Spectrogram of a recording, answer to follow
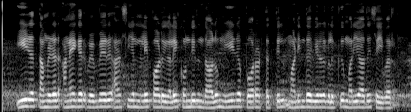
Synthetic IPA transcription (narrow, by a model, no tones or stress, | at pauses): iːɻɐt̪ːɐmɪɻɐɾɐnɐɪɣɐɾʋɛʋːeːɾɯʔɐɾɐsɪjɐlnɪlɐɪpːaːɽɯɣɐɭɐɪkɔɳɖɪɾɯnd̪aːlɯmiːɻɐpːoːɾaːʈːɐt̪ːɪlmɐɽɪnd̪ɐʋiːɾɐlɣɐɭɯkːɯmɐɾɪjaːðɐsɛjʋɐɾ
